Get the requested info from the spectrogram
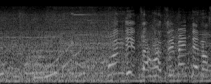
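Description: Pachinko machine playing a character's voice line and effects, heard over the steady din of a pachinko parlour.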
